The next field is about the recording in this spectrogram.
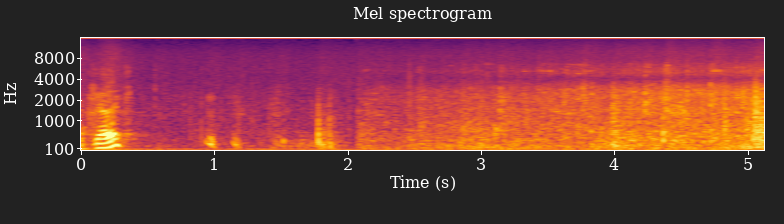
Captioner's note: chuckles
